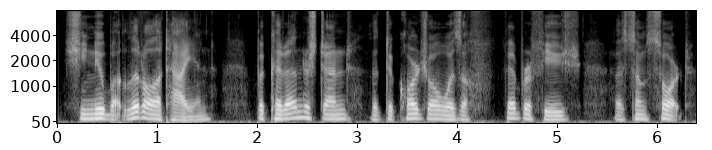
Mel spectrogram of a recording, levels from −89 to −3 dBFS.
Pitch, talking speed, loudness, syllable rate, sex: 115 Hz, 160 wpm, -18 LUFS, 5.2 syllables/s, male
